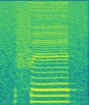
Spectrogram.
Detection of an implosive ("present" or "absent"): absent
